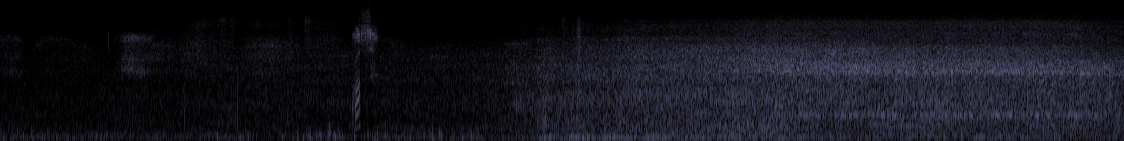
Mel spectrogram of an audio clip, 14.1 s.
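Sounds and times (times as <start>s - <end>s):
train wheels rumbling on rails: 5.1s - 14.0s.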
